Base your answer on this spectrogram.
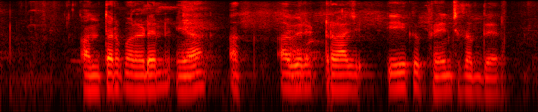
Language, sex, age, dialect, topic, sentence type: Hindi, male, 25-30, Kanauji Braj Bhasha, banking, statement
